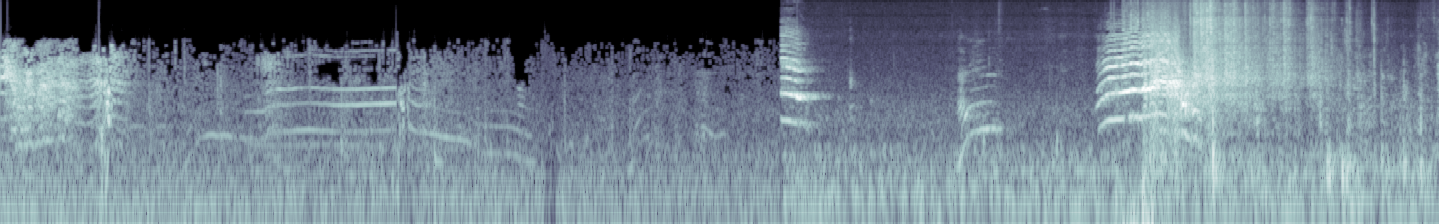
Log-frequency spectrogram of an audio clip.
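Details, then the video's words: Cats fighting in the street: a harsh opening cry, then a long, steady, harmonic-rich yowl, a few short rising and falling wails, and finally a loud, raspy screeching burst as the fight flares up. "cats street fights"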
